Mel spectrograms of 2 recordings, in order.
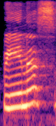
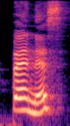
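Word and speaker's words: penis: इसके अलावा हम लोग पढ़ेंगे मेल एक्सटर्नल जेनिटेलिया, जिसको पीनस बोलते हैं। The correct pronunciation is नॉट पेनिस, it will be पीनस, ठीक है।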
